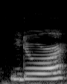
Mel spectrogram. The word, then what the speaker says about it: Eudora: How do you pronounce it? Eudora? Eudora, yeah, that is Tiana's mama.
